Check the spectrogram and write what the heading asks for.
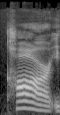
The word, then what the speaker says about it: car: 뒤에 arn R 소리 난다고 말씀드렸죠 읽어 보면 car이 됩니다 car 뭐 car 이렇게 발음이 되죠 한국식으로는이 단어 어떻게 쓸까요 R이 리을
